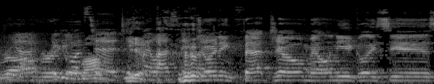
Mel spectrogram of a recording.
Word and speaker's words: Riggle: Riggle? – Yeah.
